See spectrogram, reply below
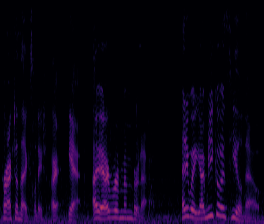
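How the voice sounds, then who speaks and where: A woman giving casual gameplay commentary as a streamer, thinking out loud and often second-guessing herself in a giggly way. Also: a little high, sing-song, fast talker, a little hiss or hum. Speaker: game streamer. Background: game music and character voice lines.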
